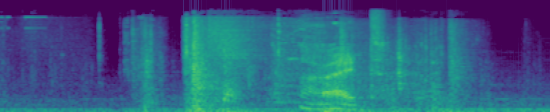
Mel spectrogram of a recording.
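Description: Heavy metal footsteps clank on a hard floor.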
